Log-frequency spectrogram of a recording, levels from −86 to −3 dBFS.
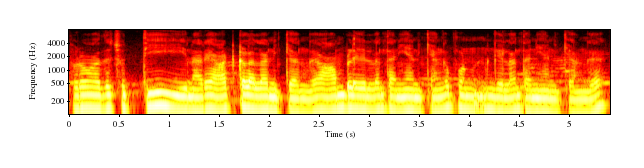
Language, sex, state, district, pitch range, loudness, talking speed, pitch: Tamil, male, Tamil Nadu, Kanyakumari, 120-135 Hz, -14 LUFS, 165 wpm, 130 Hz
